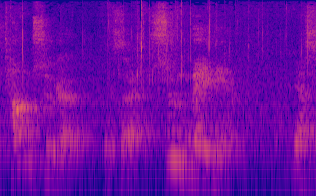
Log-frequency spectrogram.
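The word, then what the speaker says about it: Tang Soo Do: And a lot of people say Tang Sudo. You hear it all the time. It's Tong Sudo.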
